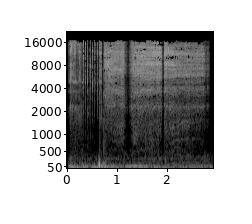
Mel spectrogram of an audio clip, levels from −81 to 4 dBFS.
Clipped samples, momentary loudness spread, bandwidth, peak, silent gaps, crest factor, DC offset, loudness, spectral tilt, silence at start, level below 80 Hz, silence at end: under 0.1%; 8 LU; 17 kHz; 0 dBFS; none; 20 dB; under 0.1%; -18 LUFS; 2 dB/octave; 0 s; -46 dBFS; 0.05 s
